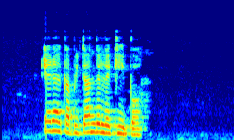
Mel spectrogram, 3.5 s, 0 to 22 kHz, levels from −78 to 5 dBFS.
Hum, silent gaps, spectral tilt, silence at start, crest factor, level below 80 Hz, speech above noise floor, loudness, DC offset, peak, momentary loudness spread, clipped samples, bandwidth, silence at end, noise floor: none; none; -4.5 dB/octave; 0.6 s; 16 dB; -46 dBFS; 40 dB; -14 LUFS; under 0.1%; 0 dBFS; 7 LU; under 0.1%; 9.4 kHz; 1.3 s; -53 dBFS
